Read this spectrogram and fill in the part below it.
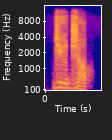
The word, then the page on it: dewdrop: Indian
